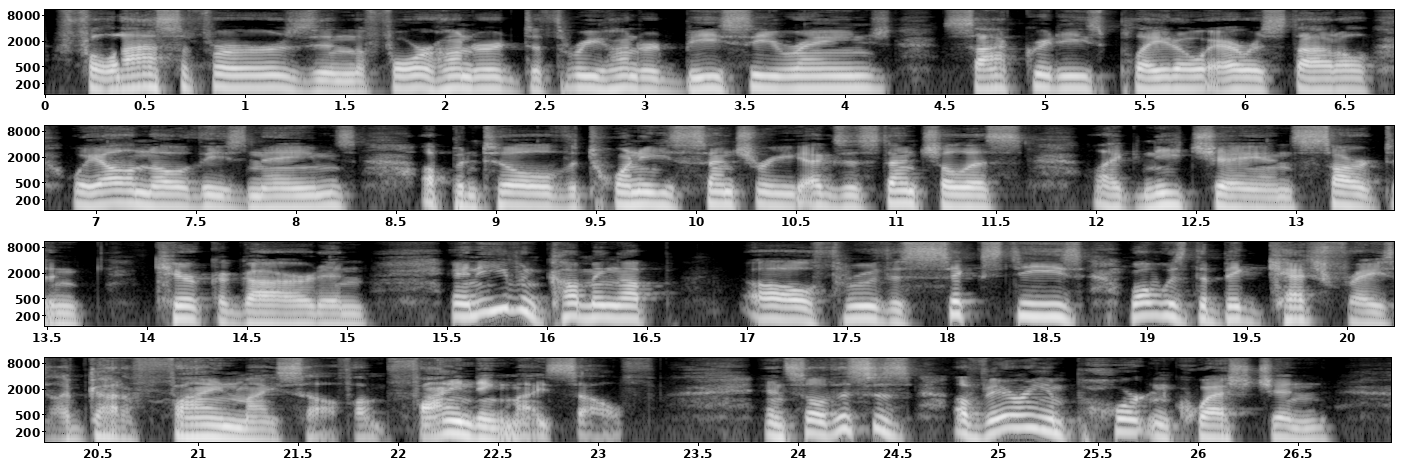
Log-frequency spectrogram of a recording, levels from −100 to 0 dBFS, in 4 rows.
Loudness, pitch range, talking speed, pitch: -19 LUFS, 130-160 Hz, 135 wpm, 145 Hz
